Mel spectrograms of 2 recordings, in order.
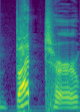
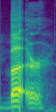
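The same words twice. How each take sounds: First: The t is said as a full t. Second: The t is replaced by a throat stop. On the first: The speaker calls it wrong. "We never say" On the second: The speaker calls it right. "we say"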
